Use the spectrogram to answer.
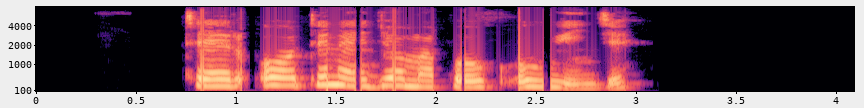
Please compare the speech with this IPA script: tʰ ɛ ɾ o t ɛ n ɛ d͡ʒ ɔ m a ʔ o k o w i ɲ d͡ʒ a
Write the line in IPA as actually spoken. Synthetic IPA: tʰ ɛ ɾ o t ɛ n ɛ d͡ʒ ɔ m a p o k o w i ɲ d͡ʒ e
